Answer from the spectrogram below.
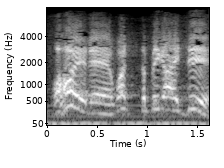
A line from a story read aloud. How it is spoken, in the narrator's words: the shells started falling all around me, so I yelled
